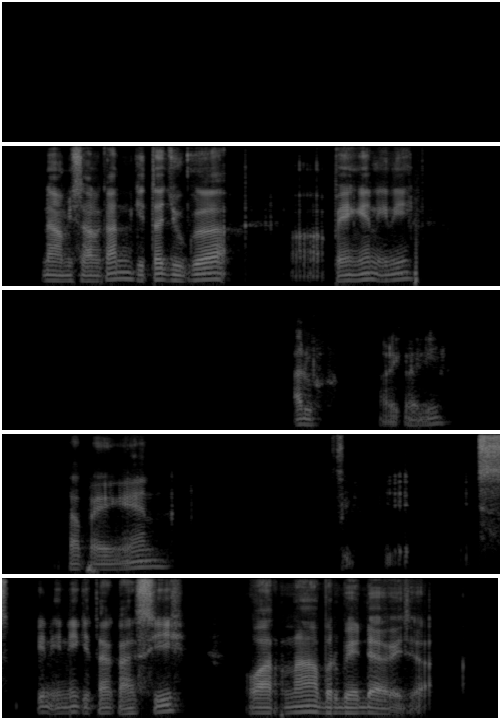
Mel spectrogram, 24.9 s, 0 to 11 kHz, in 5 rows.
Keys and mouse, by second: 2.1-2.6 middle drag, 3.8-4.3 middle drag, 5.1 middle drag, 5.8 right click, 7.0 shift+right click, 7.6-8.1 middle drag, 11.4-11.8 alt+middle drag, 12.2 alt+shift+middle click, 13.9 alt+middle click, 14.6 shift+middle click, 16.6 alt+middle drag, 17.8 shift+d, 20.1 click.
